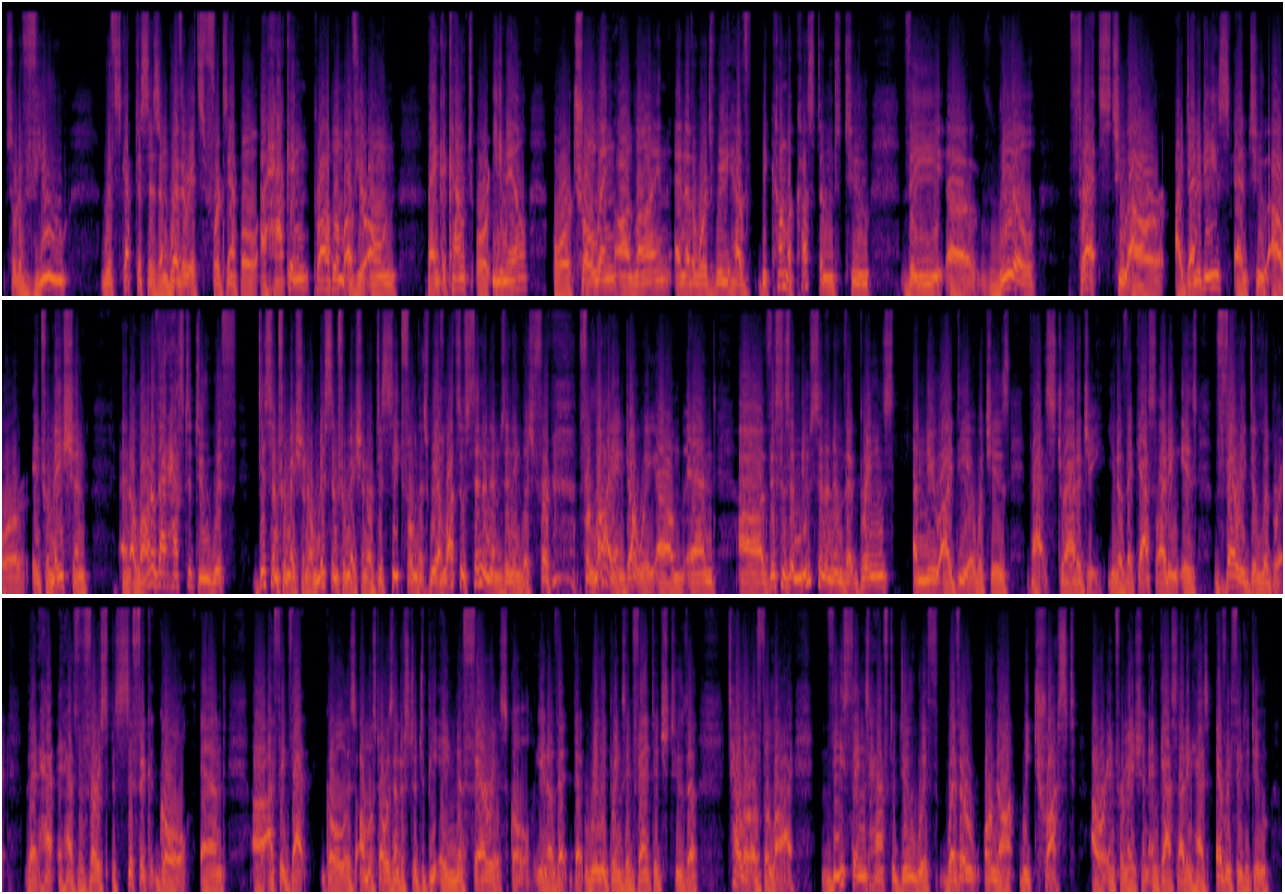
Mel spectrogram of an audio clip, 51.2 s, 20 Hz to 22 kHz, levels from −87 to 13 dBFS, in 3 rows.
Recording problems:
distortion; heavy; 16% of the sound clipped

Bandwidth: 18 kHz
